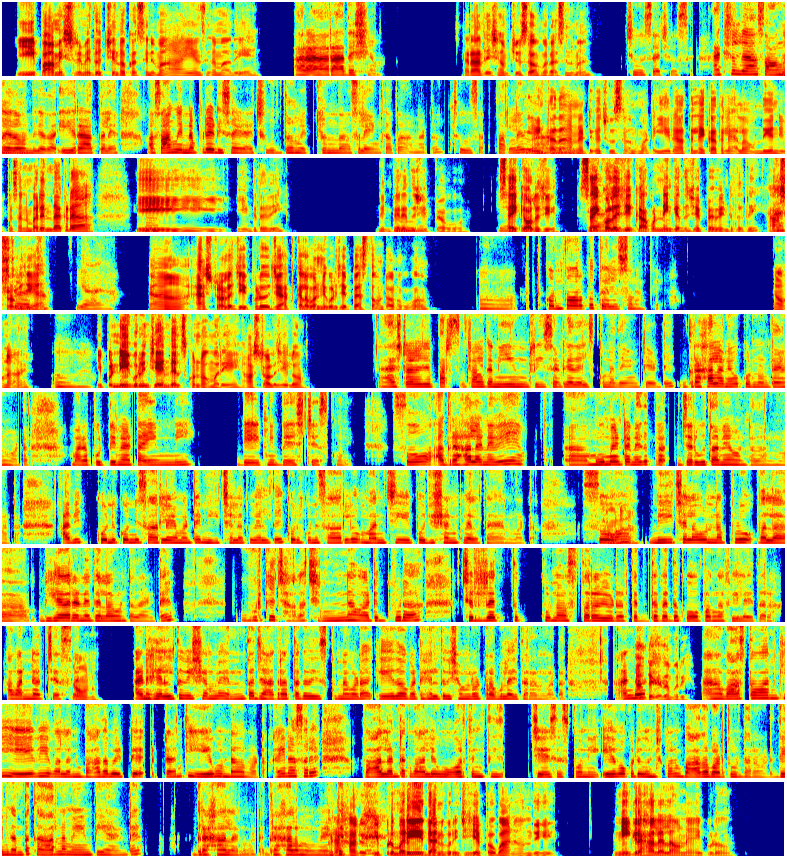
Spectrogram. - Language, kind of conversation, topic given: Telugu, podcast, సొంతంగా కొత్త విషయం నేర్చుకున్న అనుభవం గురించి చెప్పగలవా?
- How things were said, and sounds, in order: in English: "పామిస్ట్రీ"; tapping; in English: "యాక్చువల్‌గా"; in English: "సాంగ్"; in English: "సాంగ్"; in English: "డిసైడ్"; in English: "సైకాలజీ. సైకాలజీ"; in English: "ఆస్ట్రాలజీయా?"; in English: "ఆస్ట్రాలజీ"; in English: "ఆస్ట్రాలజీ"; other background noise; in English: "ఆస్ట్రాలజీలో?"; in English: "ఆస్ట్రాలజీ పర్సనల్‌గా"; in English: "రీసెంట్‌గా"; in English: "టైమ్‌ని, డేట్‌ని బేస్"; in English: "సో"; in English: "మూమెంట్"; in English: "పొజిషన్‌కి"; in English: "సో"; in English: "బిహేవియర్"; in English: "ఫీల్"; in English: "అండ్ హెల్త్"; in English: "హెల్త్"; in English: "ట్రబుల్"; in English: "అండ్"; in English: "ఓవర్ థింక్"; in English: "మూమెంట్"; chuckle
